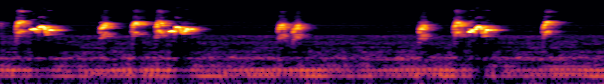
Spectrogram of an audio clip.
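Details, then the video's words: Kutilang, the sooty-headed bulbul, singing rapidly to pressure and agitate rival bulbuls; clustered bright, slightly buzzy chirps in pairs and triplets spaced roughly a second apart, with a constant low electrical hum beneath. "Suara burung kutilang gacor muntahin isian tembakan rapat menekan lawan bikin kutilang lain emosi"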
